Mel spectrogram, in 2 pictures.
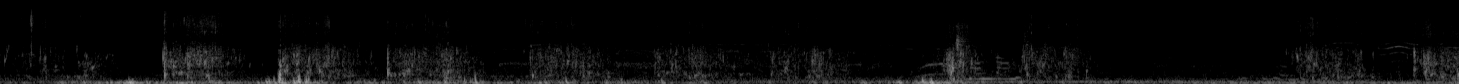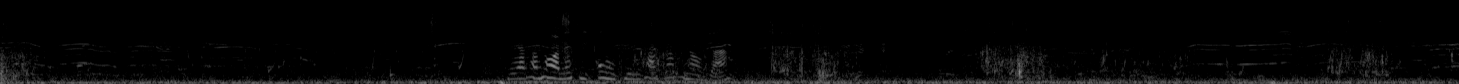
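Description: Water sloshes and splashes around legs wading slowly through shallow water.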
